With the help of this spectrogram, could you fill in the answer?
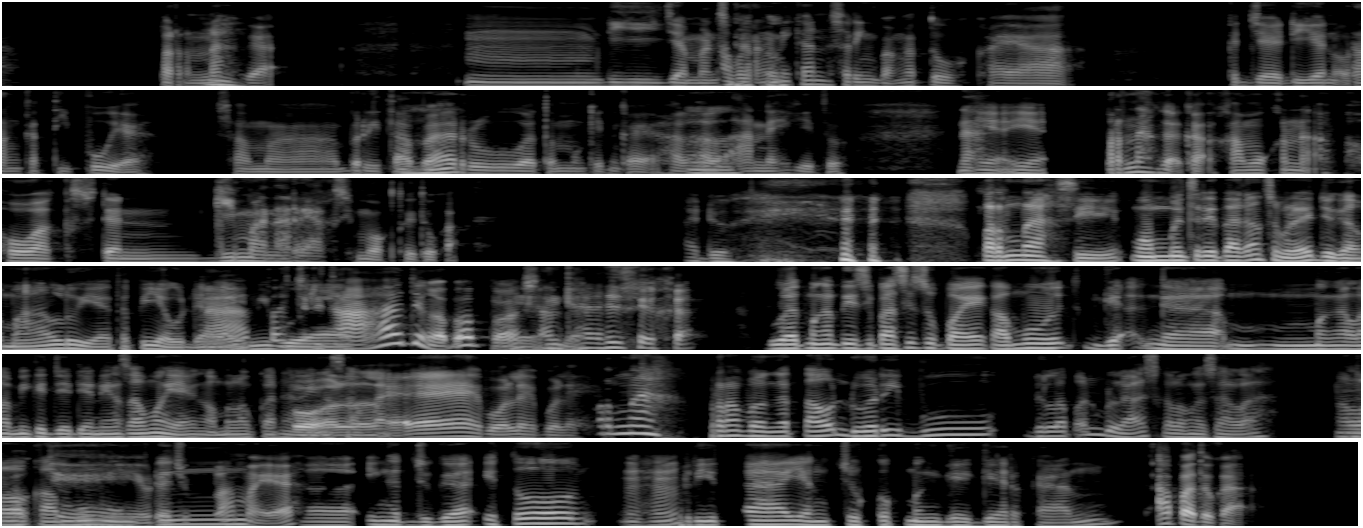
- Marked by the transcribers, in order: tapping; chuckle; other background noise; laughing while speaking: "aja, Kak"
- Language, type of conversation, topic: Indonesian, podcast, Pernahkah kamu tertipu hoaks, dan bagaimana reaksimu saat menyadarinya?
